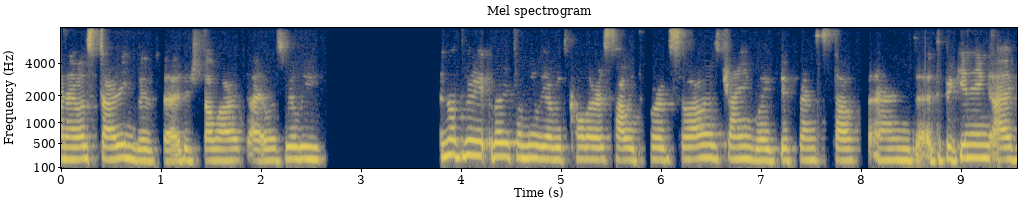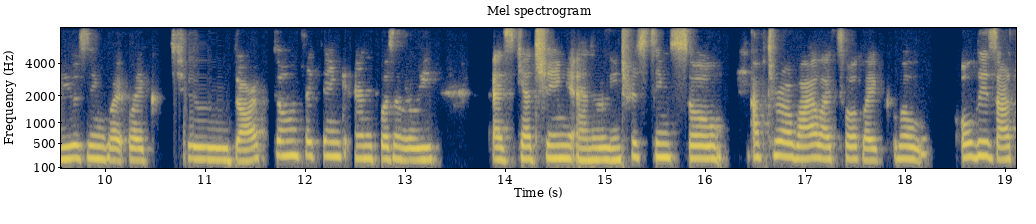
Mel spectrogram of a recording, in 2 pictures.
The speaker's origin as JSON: {"language": "English", "country": "Bosnia & Herzegovina", "said": "I'm from Bosnia and Herzegovina"}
